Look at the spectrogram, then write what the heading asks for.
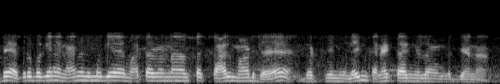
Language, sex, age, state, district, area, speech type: Kannada, male, 18-30, Karnataka, Mandya, rural, conversation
